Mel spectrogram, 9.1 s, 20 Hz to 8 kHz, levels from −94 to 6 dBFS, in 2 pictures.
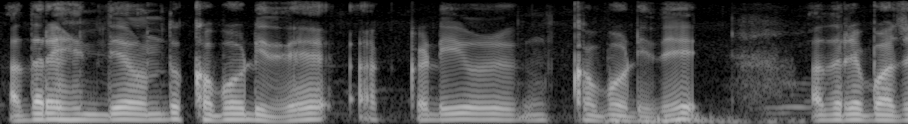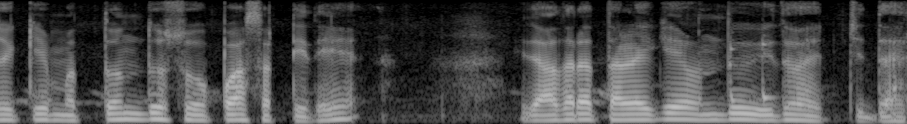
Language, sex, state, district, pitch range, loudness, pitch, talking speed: Kannada, male, Karnataka, Dharwad, 125-140 Hz, -26 LUFS, 130 Hz, 65 wpm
